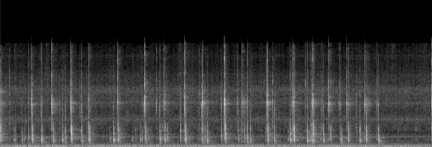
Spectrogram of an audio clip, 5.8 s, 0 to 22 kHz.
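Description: Fingertips type steadily on a Motospeed RGB-backlit mechanical keyboard with plastic keycaps and blue switches, producing about 25 sharp, bright clicks over a faint low hum. Each keystroke is crisp and dies away at once, with no ring between presses.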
